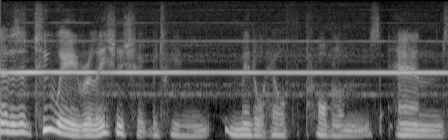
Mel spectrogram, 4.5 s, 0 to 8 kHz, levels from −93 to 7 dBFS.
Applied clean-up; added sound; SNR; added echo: none; Wind instrument, woodwind instrument; 1 dB; none.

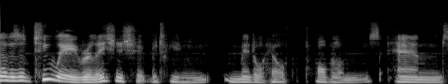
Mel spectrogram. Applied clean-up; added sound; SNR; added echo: neural mask model DeepFilterNet 3.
